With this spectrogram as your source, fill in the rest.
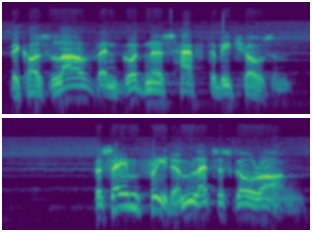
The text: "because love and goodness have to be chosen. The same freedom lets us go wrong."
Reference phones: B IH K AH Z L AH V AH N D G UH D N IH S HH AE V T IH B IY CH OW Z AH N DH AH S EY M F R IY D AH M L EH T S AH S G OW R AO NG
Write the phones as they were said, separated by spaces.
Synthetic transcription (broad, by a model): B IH K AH Z L AH V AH N G UH D N IH S HH AE F T IH B IY CH OW Z AH N DH AH S EY M F R IY D AH M L EH T S AH S G OW R AO NG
